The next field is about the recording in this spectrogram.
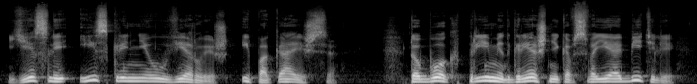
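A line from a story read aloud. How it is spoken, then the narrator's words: Plain. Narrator (Russian): снова ответил я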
